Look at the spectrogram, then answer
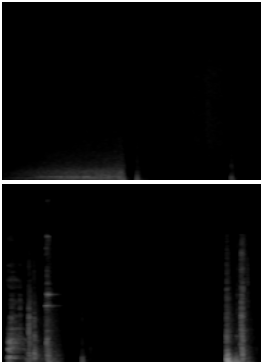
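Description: A blocky Minecraft door swings open with a brief wooden thunk, amid a few short, isolated clicks and swishes separated by silence.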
